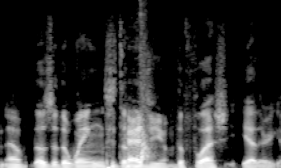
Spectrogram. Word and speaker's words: patagium: a webbed membrane called a, how do you pronounce it? I don't know. Those are the wings. Patagium.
